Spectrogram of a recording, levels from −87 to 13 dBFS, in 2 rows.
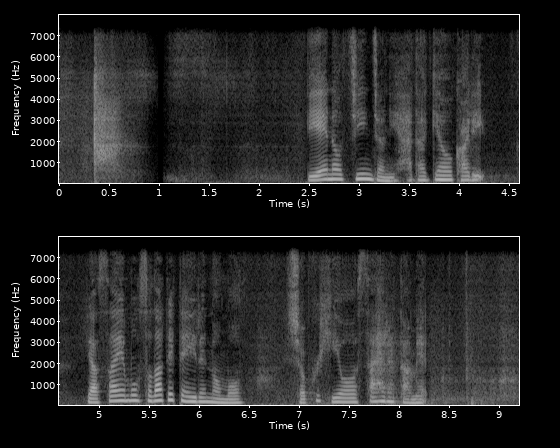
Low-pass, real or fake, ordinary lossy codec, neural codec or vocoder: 7.2 kHz; fake; none; codec, 16 kHz, 0.5 kbps, X-Codec, HuBERT features, trained on LibriSpeech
